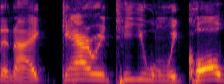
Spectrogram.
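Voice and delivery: normal talking voice

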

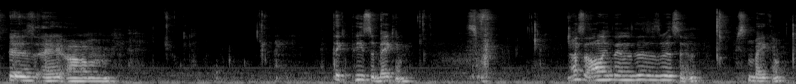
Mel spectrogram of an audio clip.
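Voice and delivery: speaking between bites; talking while chewing. Real, not acted. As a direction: mouth full of food. Seen 1: Eats burger throughout; cheeks full and chewing between phrases, bites at 9s.

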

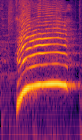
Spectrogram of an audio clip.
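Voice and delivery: loud, high-pitched sharp gasp; startled gasp. Real, not acted. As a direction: gasp loudly and cut yourself off. Cuts herself off mid-guess.

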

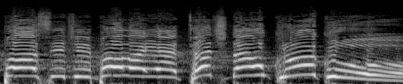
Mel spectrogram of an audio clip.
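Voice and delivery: loud high excited shout; touchdown call. Real, not acted. Second touchdown called.

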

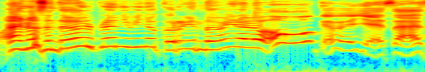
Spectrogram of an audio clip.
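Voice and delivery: loud, high, rushed delight; playful high-pitched excitement; excited cheering. Real, not acted. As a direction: gush loudly as your pet runs up. Cheers as Mac comes running.

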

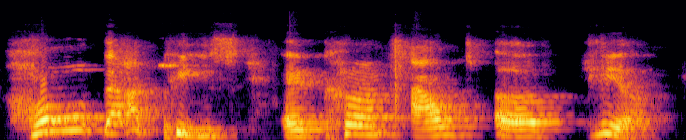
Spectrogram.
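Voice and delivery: slow, weighty "Hold thy peace"; slow rebuke. Shown as a demonstration. Preacher reads Jesus' rebuke to the church, slow and weighty. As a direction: lay each word down slowly like a command. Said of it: "Listen, "And Jesus rebuked him".

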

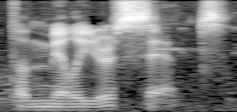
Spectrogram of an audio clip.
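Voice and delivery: reading a pulpy crime novel aloud, measured; story reading. Acted. Reads Varric's novel aloud.

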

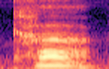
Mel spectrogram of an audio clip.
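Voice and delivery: "ka" starting high and dropping; falling tone. Shown as a demonstration. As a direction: begin "ka" up high, then let it fall. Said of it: "falling tone".

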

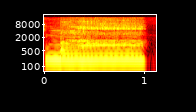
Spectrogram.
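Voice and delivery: loud, high bleating maa; goat bleat. Acted. Parent reading animal noises, loud goat bleat.

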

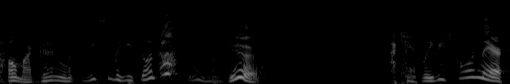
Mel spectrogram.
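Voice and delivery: hushed, scandalised church gossip with a gasp; mock pious gossip. Preacher mimics self-righteous crowd gossiping about Jesus, hushed and scandalised. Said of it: "They're all talking as if they're saints".

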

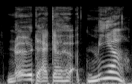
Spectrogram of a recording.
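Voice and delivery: put-on high-pitched stubborn little boy; possessive child. A narrator's reading. Boy keeping candlestick from driver, high stubborn voice.

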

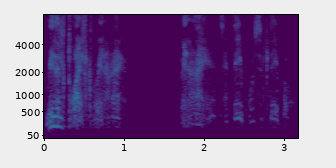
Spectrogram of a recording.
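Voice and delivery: hushed whisper of onlookers; murmuring gossip. Retold or imitated. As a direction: whisper furtively, barely audible, as gossiping schoolmates. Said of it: "todo el mundo está murmurando". (cuchicheo de compañeros murmurando)

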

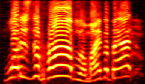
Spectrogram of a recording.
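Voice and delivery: loud, high-pitched indignant yelling; fed-up gamer yell, voice way up; exasperated shout. Real, not acted. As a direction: shout in outraged disbelief. Player exasperated at alarmed crowd.

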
